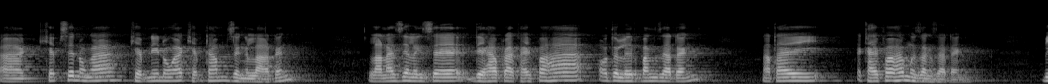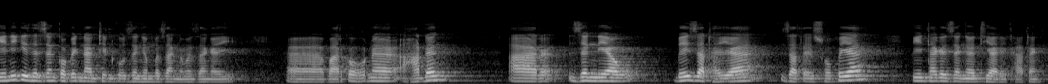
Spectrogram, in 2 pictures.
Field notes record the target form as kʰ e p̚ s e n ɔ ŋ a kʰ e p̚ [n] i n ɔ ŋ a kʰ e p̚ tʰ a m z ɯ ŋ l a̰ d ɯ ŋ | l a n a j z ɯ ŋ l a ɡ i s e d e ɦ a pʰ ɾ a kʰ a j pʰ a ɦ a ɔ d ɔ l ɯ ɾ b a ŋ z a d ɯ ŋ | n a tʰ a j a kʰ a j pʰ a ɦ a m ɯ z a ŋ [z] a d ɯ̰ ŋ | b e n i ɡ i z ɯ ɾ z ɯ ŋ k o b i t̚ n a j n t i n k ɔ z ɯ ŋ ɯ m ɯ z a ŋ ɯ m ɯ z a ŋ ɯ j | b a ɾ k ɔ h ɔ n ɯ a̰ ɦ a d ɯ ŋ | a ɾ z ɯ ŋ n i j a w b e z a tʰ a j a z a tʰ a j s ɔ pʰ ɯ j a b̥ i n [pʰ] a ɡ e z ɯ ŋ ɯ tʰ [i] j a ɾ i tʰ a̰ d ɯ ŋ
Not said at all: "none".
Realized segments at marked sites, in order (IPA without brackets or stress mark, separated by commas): n, z, tʰ, i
